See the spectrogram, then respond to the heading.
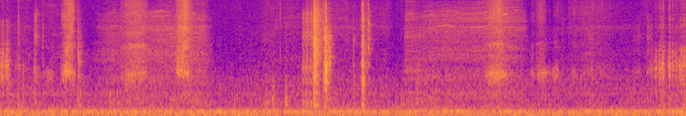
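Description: A wooden-handled steel gouge scrapes grooves into a small, flat, solid MDF board inked grey with a carved rose, while the other hand braces the board. Short bright scratching strokes rise over a steady low hum, with a few sharper scrapes standing out midway.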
